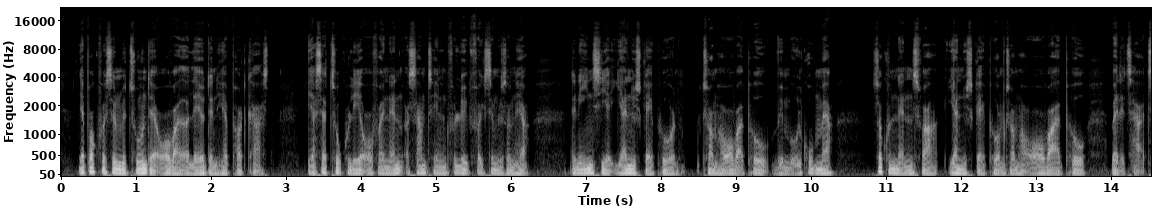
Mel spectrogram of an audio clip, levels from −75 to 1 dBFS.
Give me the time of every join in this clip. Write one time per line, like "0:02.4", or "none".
none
